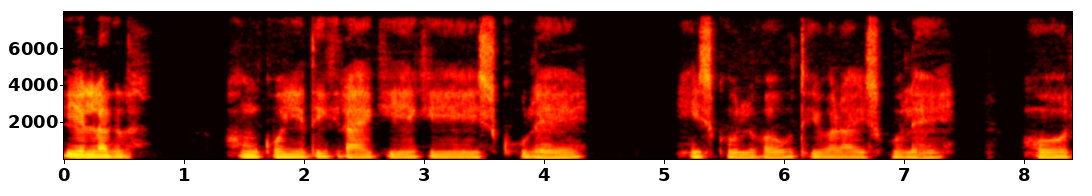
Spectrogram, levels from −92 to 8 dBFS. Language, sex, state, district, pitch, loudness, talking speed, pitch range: Hindi, male, Chhattisgarh, Korba, 135 Hz, -24 LUFS, 145 wpm, 130-145 Hz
